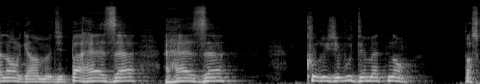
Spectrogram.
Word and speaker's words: هذا: Haza, the, comme le the en anglais.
